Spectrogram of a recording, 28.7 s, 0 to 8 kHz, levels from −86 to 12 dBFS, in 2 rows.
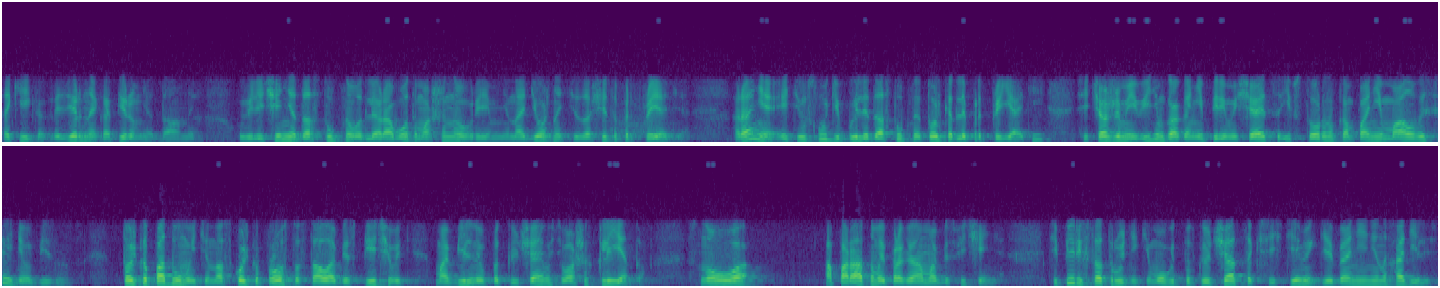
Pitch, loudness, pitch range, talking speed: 160 Hz, -22 LUFS, 130-185 Hz, 140 wpm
